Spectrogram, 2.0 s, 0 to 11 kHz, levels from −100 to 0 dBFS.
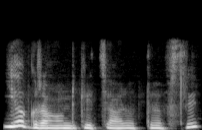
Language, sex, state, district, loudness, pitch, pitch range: Hindi, female, Bihar, Araria, -19 LUFS, 210 Hz, 200-280 Hz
